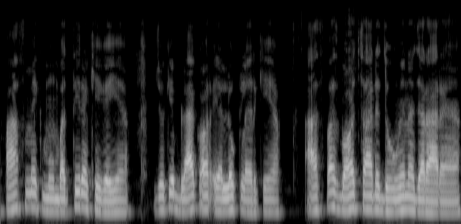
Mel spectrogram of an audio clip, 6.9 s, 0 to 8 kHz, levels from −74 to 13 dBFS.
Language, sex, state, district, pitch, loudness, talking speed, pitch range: Hindi, male, Jharkhand, Garhwa, 125 Hz, -17 LUFS, 190 wpm, 115-135 Hz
